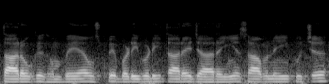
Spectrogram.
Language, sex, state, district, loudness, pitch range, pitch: Hindi, male, Chandigarh, Chandigarh, -18 LUFS, 125-130 Hz, 130 Hz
